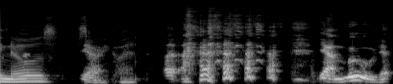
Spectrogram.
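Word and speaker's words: Müd: Yeah, Mood. It's spelled mud, M-U-D, with a little umlaut over the U.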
